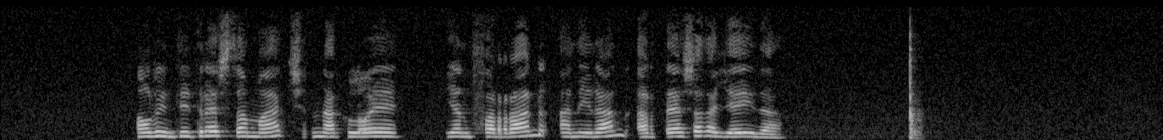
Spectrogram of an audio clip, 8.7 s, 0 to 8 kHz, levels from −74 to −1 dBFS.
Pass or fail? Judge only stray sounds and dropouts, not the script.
fail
